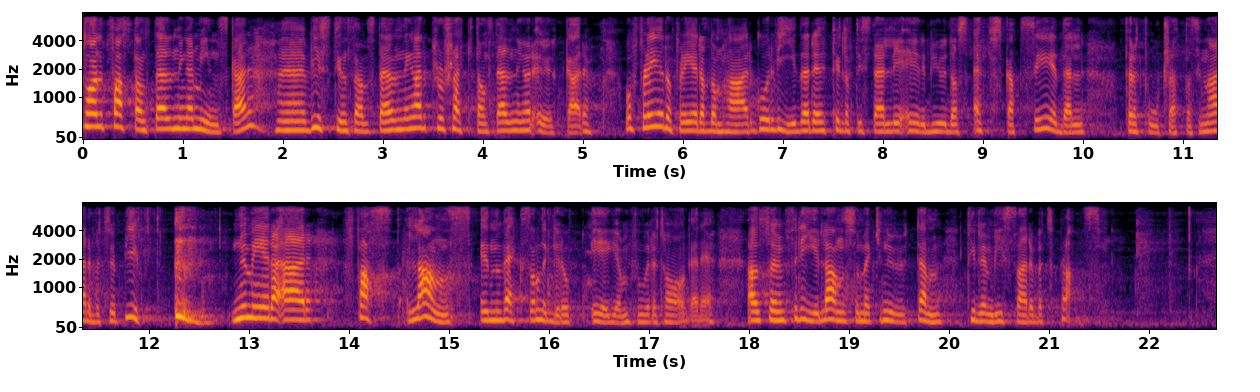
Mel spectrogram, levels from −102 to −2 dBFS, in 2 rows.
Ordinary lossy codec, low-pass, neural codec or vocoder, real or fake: MP3, 64 kbps; 7.2 kHz; codec, 24 kHz, 6 kbps, HILCodec; fake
